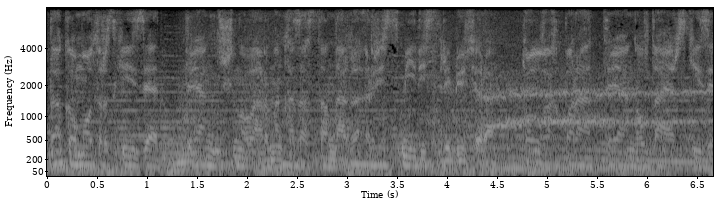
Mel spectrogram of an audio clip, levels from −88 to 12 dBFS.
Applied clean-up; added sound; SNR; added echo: none; none; none; none.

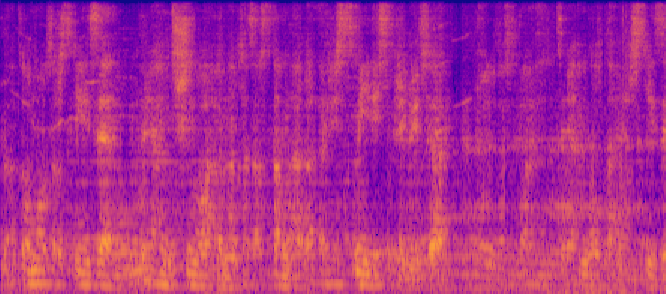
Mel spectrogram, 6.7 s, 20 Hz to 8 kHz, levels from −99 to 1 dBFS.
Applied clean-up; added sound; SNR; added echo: neural separator model SepFormer DNS4.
